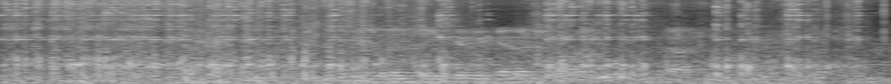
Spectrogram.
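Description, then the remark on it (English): Dry pasta pours from a packet with its corner cut open into an average mug in a steady, dense rattle of small hard pieces clinking against ceramic, continuous and fairly loud for several seconds. “And I'll just pour the pasta into this mug.”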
